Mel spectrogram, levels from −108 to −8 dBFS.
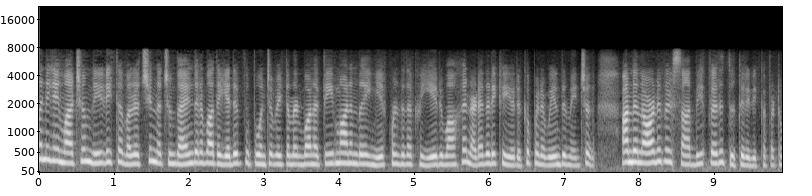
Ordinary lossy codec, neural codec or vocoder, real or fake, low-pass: none; codec, 16 kHz, 0.5 kbps, FunCodec, trained on Chinese and English, 25 frames a second; fake; none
